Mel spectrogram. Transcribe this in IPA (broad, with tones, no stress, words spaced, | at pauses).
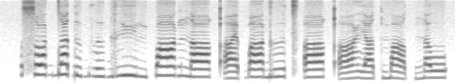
sˤo˦ɡ dˤɯ˦ɗɯ˧ɡðɯː˧ɡɣyː˦˨m pɑː˦ɡnɑː˧ qʼæ˨ ɓɑː˦ɡɯː˦t͡sʼɑː˦ qʼɑ˨˦ɣeː˧tˤmɑː˦˨tˤ no˦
